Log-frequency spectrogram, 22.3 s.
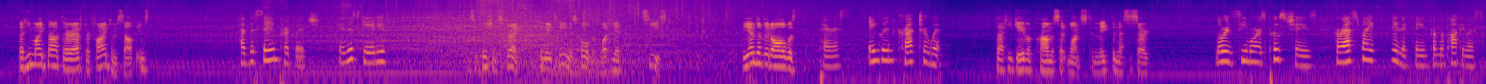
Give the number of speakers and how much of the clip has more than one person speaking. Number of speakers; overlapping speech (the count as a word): two, no overlap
